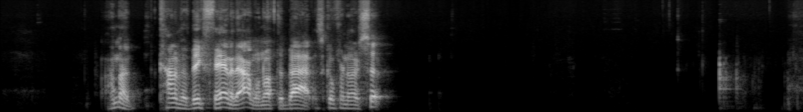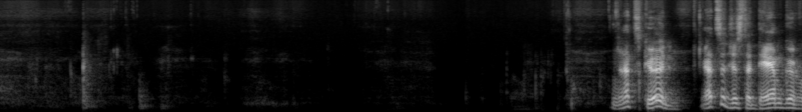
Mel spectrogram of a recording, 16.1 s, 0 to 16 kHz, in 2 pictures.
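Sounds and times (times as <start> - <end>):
man sipping and tasting: 4.2 - 14.2.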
